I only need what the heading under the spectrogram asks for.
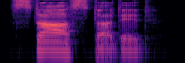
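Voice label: "star studded", British English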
